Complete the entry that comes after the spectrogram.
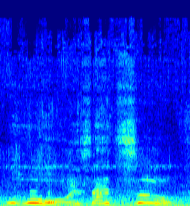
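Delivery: sarcastic. Acted. Sarcastic comeback to insult.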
